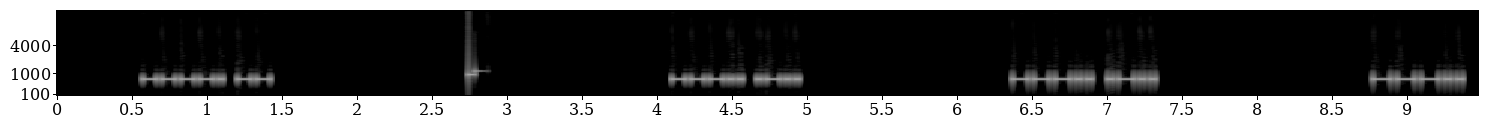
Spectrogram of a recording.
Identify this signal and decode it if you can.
Morse code, heard as a keyed tone, about 34 wpm, 700 Hz. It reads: 9M 8L 8L 8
